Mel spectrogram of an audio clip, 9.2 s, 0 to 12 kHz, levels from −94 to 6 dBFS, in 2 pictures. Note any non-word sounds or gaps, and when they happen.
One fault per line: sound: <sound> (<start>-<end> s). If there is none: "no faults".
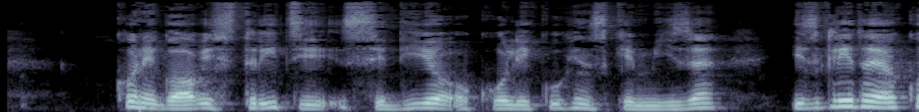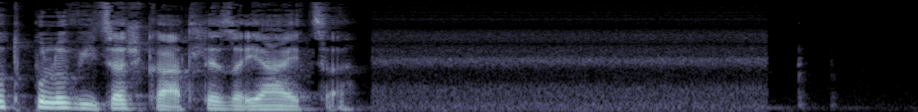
no faults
